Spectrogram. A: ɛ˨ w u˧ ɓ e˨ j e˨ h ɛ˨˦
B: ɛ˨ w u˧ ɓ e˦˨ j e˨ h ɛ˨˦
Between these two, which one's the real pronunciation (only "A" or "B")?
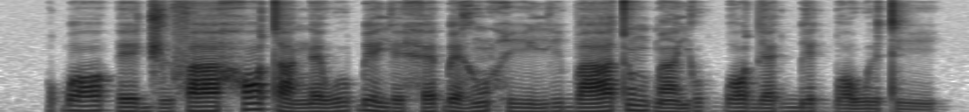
B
